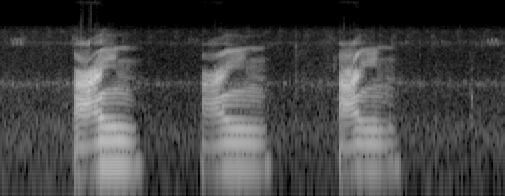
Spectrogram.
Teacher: আইন হরফটা হচ্ছে আমাদের কণ্ঠনালীর মধ্যখান থেকে উচ্চারিত হয়, আওয়াজটা একটু চেপে হবে · একটু গলা চেপে আওয়াজ হবে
